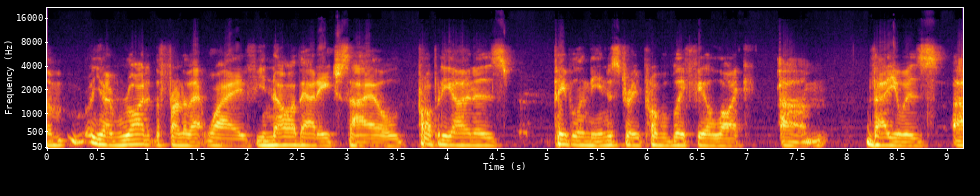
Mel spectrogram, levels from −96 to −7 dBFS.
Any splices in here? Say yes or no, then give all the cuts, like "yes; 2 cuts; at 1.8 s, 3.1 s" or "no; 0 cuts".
yes; 1 cut; at 3.6 s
